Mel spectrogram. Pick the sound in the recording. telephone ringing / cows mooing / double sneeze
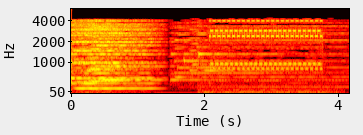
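telephone ringing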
